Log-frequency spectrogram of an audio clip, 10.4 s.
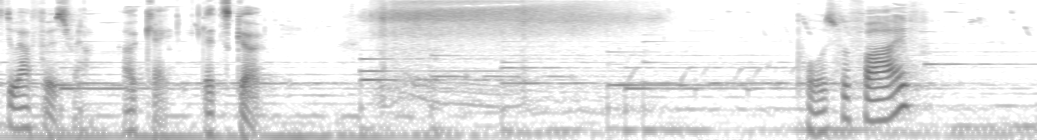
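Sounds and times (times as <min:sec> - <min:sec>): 
quiet sustained musical tones: 0:00.0 - 0:10.3
speech: 0:00.1 - 0:02.7, 0:08.0 - 0:09.3
slow exhale during a guided breathing exercise: 0:03.6 - 0:06.8.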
